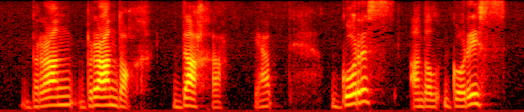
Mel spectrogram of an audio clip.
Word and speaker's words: Brandoch Daha: Brandoch daha on the first and fourth. Brandoch daha.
